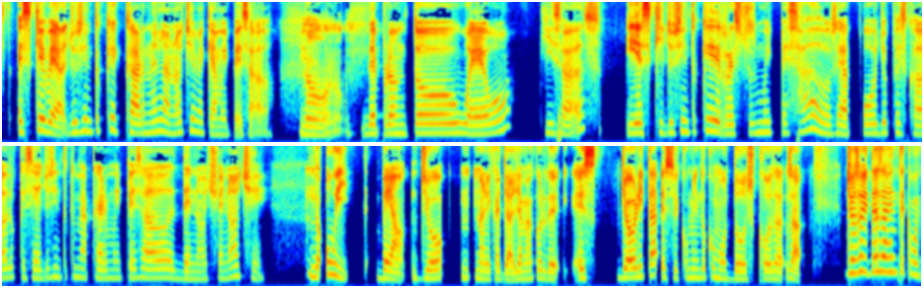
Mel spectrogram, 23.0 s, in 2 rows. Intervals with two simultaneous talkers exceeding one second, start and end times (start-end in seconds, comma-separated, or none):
none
